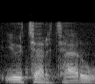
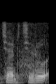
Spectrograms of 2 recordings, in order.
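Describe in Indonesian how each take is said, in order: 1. Vokal setelah j kedua adalah a. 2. Vokal setelah j kedua adalah i. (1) "Dibaca yujarjaru"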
